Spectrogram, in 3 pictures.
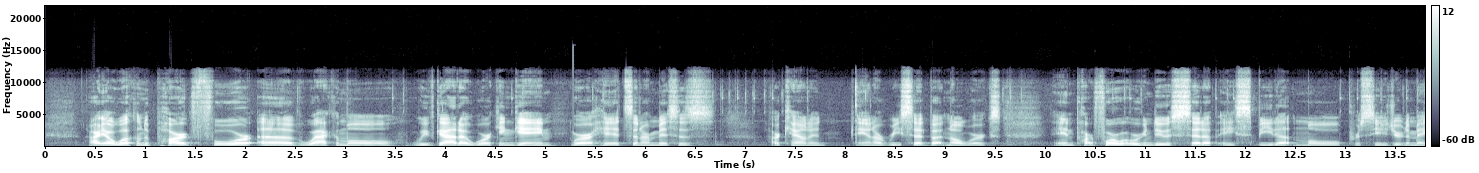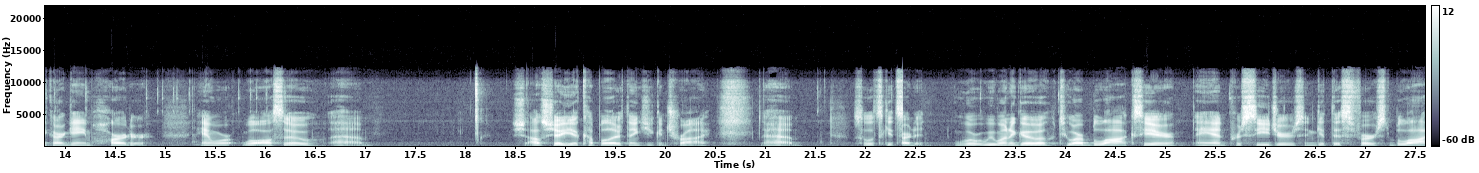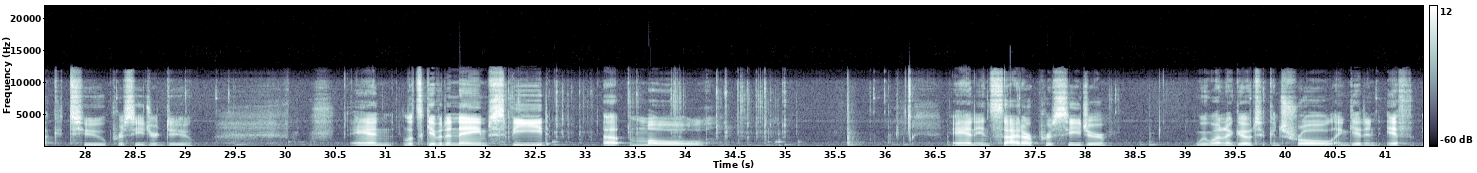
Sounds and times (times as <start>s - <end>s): Speech: 0.4s - 17.1s, 18.5s - 29.1s, 30.6s - 34.3s, 36.7s - 38.3s, 39.1s - 41.3s.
